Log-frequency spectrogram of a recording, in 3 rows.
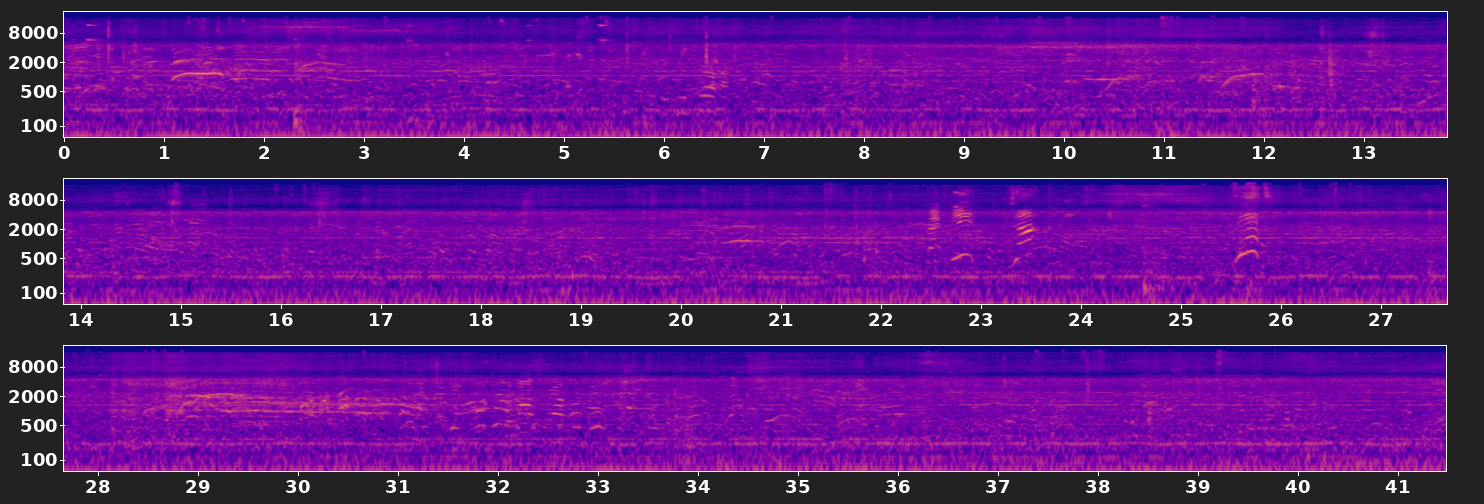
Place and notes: Les Machines de lîle, Nantes, France - (603) Les Machines de lîle
Binaural recording of Les Machines de l'île.
recorded with Soundman OKM + Sony D100
sound posted by Katarzyna Trzeciak
Pays de la Loire, France métropolitaine, France, 22 August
